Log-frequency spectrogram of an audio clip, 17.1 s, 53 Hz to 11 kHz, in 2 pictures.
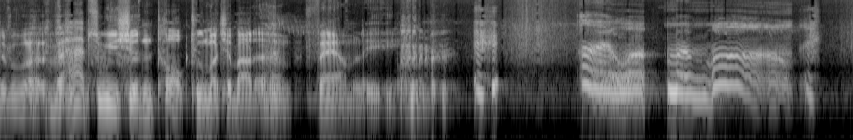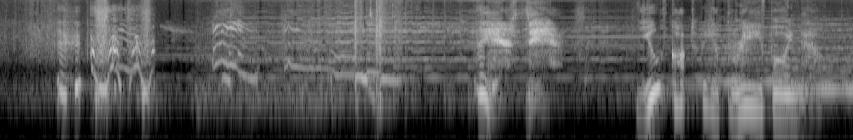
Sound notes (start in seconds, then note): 5.8 crying; 8.5 whimpering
